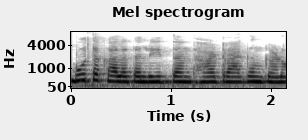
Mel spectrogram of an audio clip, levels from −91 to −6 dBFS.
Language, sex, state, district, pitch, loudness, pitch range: Kannada, female, Karnataka, Shimoga, 245 Hz, -13 LUFS, 240-250 Hz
